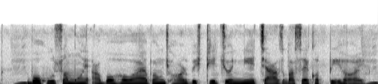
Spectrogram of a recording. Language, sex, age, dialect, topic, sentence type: Bengali, female, 18-24, Jharkhandi, agriculture, statement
